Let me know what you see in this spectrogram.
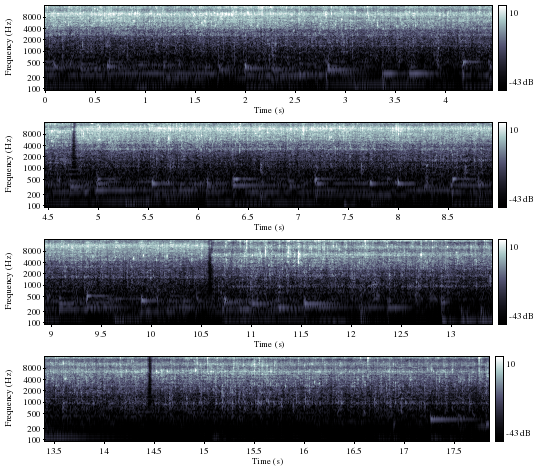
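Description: Chicken wings deep-frying in hot oil: a steady, bubbling sizzle. Background music plays over it, its low melody dropping away about two-thirds of the way through.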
